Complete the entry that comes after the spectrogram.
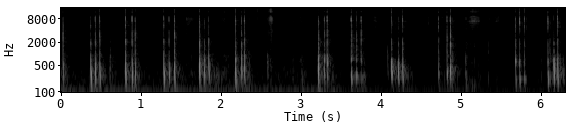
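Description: A white hollow plastic toy capsule ball is held in the hands while long nails scratch and pick at its taped seams. The result is a steady run of short, dry crackling scrapes and clicks with bright edges, each fading almost at once. The sound is quiet over a faint low hum.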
